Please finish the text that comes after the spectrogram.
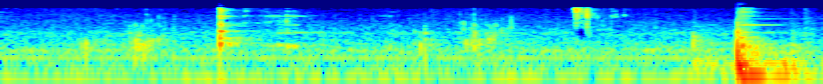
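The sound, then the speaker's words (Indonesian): During a pause in an Islamic religious lecture, someone drinks from a glass: soft liquid and swallowing sounds, a few light clinks of glass, then a louder thud as the glass is set down. No one speaks. “Kami izin minum dulu jemaah.”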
